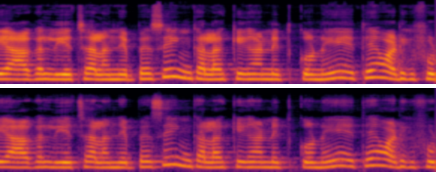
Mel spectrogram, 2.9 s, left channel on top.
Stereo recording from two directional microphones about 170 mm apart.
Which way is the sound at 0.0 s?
20° left (ahead or behind).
